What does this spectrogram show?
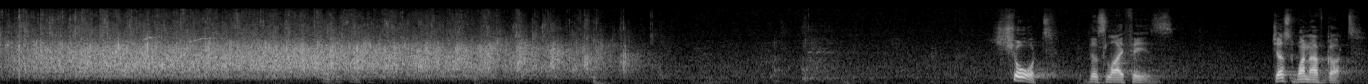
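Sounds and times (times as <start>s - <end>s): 
audience applause: 0.0s - 6.6s
speech: 10.2s - 11.8s, 12.7s - 13.6s.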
